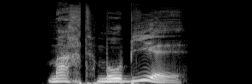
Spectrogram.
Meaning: inflection of mobilmachen: 1. second-person plural present 2. third-person singular present 3. plural imperative
- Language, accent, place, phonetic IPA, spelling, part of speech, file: German, Germany, Berlin, [ˌmaxt moˈbiːl], macht mobil, verb, De-macht mobil.ogg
